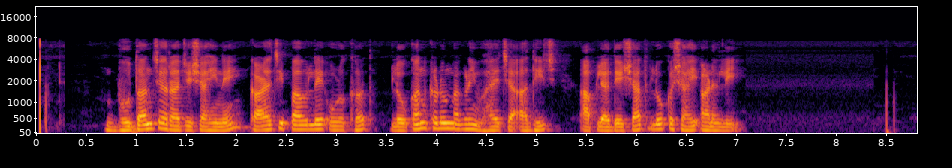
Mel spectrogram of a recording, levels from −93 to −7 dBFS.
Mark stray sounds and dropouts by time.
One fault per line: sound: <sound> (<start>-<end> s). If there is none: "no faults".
no faults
